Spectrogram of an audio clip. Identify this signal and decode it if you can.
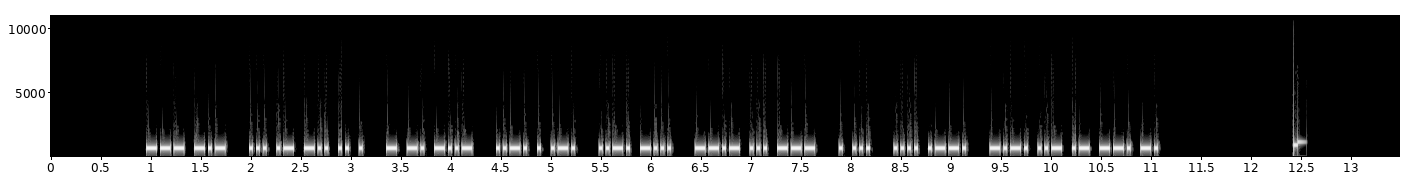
Morse code, heard as a keyed tone, about 34 wpm, 700 Hz. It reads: OK SADIE TNX FER FB QSO ES HP CUAGN
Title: Practice QSO - Exchange 4 - Ending - 35wpm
